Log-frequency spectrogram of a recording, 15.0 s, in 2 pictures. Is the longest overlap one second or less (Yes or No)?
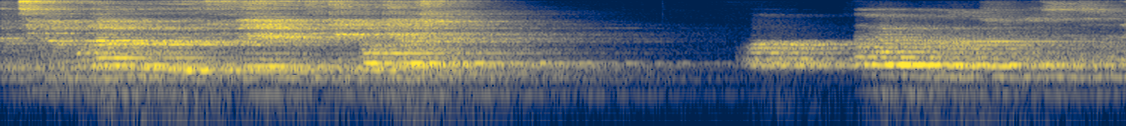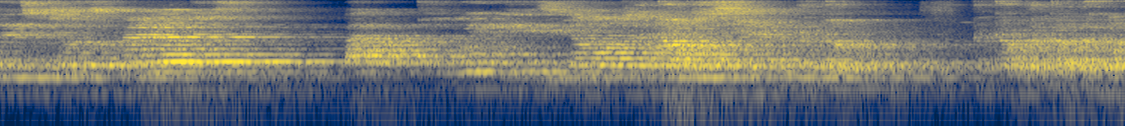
Yes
